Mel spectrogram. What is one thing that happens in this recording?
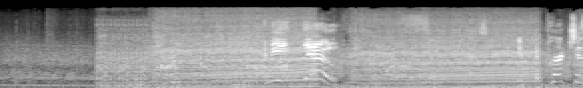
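A buggy engine starts and revs loudly.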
